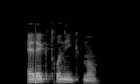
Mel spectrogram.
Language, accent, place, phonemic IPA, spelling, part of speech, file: French, France, Lyon, /e.lɛk.tʁɔ.nik.mɑ̃/, électroniquement, adverb, LL-Q150 (fra)-électroniquement.wav
- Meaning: electronically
